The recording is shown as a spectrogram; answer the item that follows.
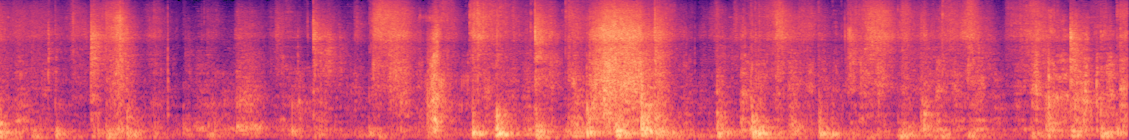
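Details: Labradoodle indoors while eating its food: rapid, breathy, broadband bursts repeat quickly and unevenly. Background music and a woman's voice are heard alongside.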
